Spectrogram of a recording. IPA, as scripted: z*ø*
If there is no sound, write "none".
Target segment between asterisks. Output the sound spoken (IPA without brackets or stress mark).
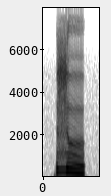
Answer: ɵ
